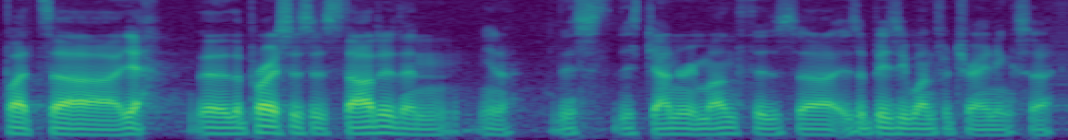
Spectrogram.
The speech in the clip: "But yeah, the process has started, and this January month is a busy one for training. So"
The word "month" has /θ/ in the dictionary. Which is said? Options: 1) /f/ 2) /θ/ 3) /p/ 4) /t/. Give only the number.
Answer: 2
